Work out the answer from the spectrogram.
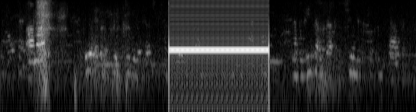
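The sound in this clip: A steady telephone tone sounds for about two seconds while a call is placed: one unbroken, even hum, with people talking before and after it.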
